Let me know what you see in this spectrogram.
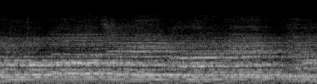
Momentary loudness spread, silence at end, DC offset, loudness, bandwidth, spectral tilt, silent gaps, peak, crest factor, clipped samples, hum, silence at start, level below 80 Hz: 4 LU; 0 s; under 0.1%; -24 LUFS; 12 kHz; -6 dB/octave; none; -10 dBFS; 14 dB; under 0.1%; none; 0 s; -48 dBFS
